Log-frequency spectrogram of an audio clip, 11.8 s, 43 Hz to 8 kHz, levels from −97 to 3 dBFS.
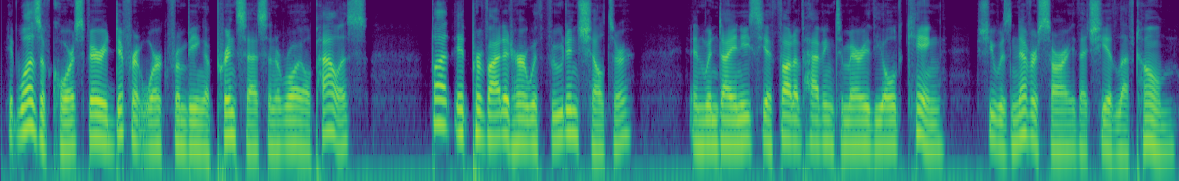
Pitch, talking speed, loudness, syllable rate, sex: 130 Hz, 220 wpm, -19 LUFS, 5.8 syllables/s, male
